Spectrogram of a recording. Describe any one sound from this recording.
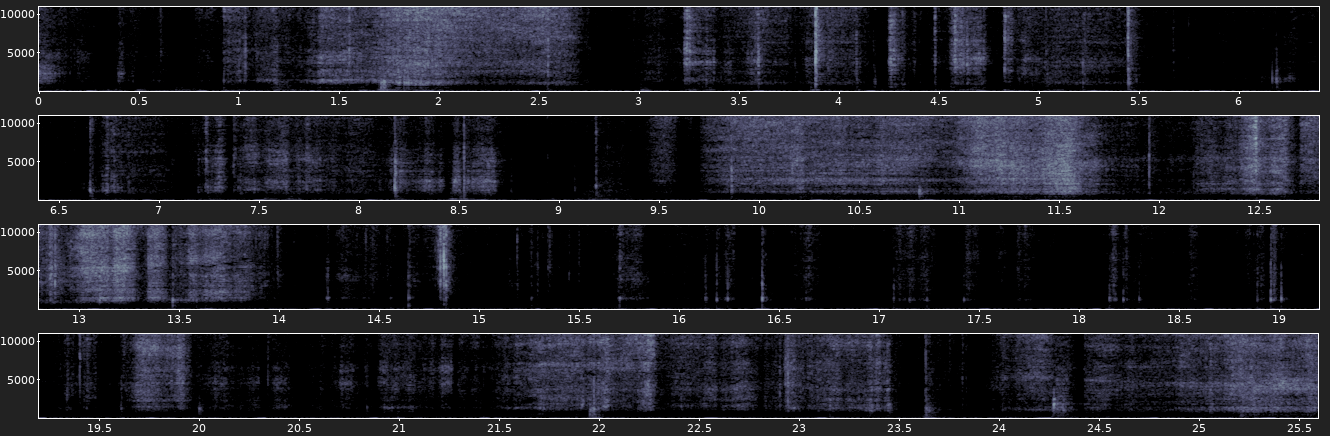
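Fingers tap and scratch on a book's cover close by.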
